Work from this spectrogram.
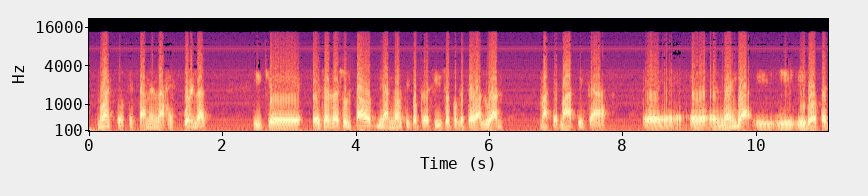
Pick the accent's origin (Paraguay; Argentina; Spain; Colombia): Paraguay; como sociedad paraguaya, escuchando a todos los sectores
